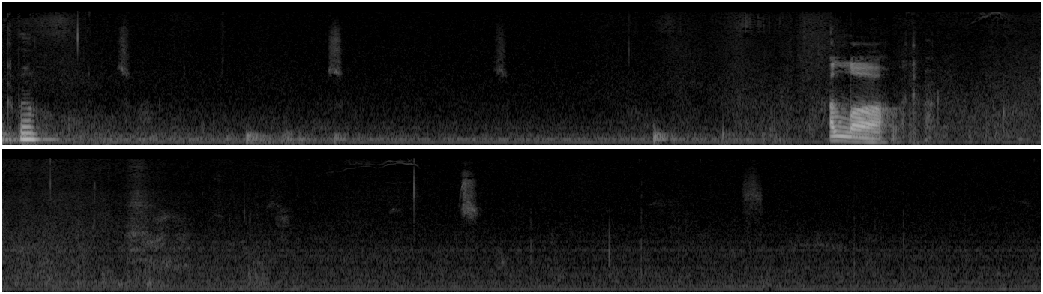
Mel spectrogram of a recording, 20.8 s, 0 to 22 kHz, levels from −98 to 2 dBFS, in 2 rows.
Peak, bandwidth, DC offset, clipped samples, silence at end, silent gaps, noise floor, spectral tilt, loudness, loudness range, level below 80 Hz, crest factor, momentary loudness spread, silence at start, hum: -22 dBFS; 16.5 kHz; under 0.1%; under 0.1%; 5.65 s; none; -71 dBFS; -6.5 dB/octave; -40 LUFS; 27 LU; -84 dBFS; 28 dB; 30 LU; 0 s; none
